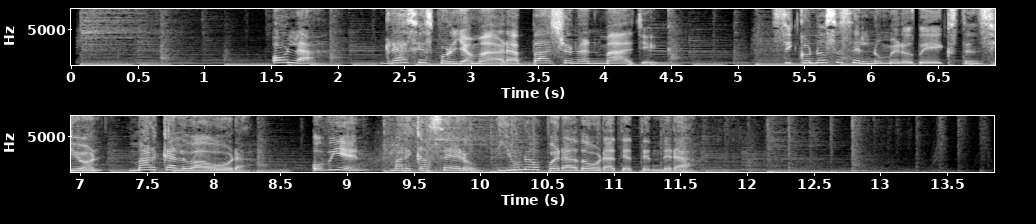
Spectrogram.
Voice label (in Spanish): Ejemplo bienvenida voz femenina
